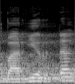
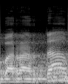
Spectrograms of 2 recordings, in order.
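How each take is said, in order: First: The vowel after the first r is i. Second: The vowel after the first r is a. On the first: "barirta juga boleh" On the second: "nya menyebab wa bararta"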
